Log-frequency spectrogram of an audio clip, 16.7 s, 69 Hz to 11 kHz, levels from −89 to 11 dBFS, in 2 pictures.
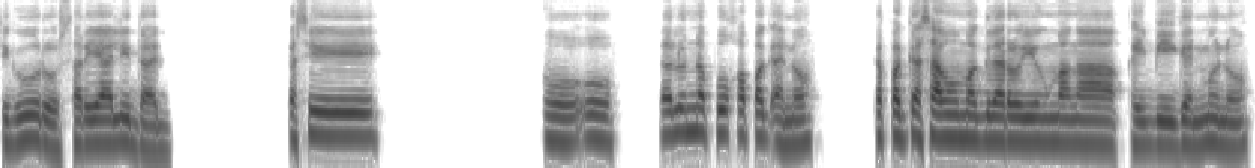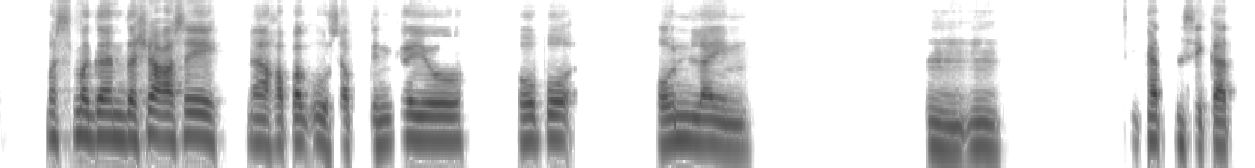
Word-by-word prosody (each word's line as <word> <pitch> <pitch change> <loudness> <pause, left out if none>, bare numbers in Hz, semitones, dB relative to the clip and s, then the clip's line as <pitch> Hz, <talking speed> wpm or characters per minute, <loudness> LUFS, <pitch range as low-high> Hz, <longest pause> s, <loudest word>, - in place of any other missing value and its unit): siguro, 150 -1 +1
sa 145 +4 -2
realidad. 150 -4 +2 0.8
Kasi 185 0 +3 1.2
Oo, 165 0 0 0.3
lalo 190 +2 +3
na 210 -1 +3
po 200 - +3
kapag 185 -4 +1
ano, 150 +2 -1 0.3
kapag 180 0 +3
kasama 175 -1 +6
mo 175 0 +4
maglaro 165 -1 +4
'yung 155 0 +2
mga 150 -2 +3
kaibigan 145 0 +1
mo, 155 - +1
'no. 140 0 -1 0.3
Mas 180 -1 -7
maganda 180 -2 +2
siya 190 -1 +5
kasi 175 -1 +1 0.2
nakakapag-usap 150 -1 -2
din 150 0 -6
kayo. 165 -1 0 0.3
Opo, 165 +2 -2 0.6
online. 150 -4 -2 1.2
Mm, 135 0 -5 0.9
sikat - - -1
na - - -7
sikat. - - -2
160 Hz, 115 wpm, -24 LUFS, 150-175 Hz, 1.2 s, kasama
